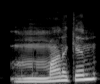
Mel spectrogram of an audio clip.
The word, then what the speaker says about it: Monacan: You said Monacan. Is that how you pronounce the tribe?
